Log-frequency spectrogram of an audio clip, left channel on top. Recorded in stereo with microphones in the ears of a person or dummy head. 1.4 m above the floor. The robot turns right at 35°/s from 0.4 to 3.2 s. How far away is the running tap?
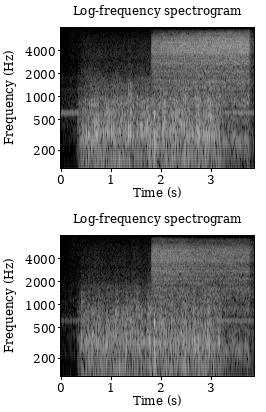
About 1.3 m.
